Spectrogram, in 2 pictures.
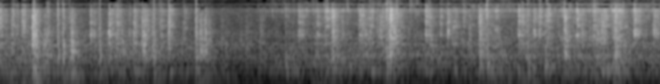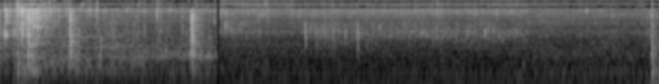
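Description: Orange plastic Dragon Ball marbles clattering and rattling as they roll down a perforated board, with water splashing as they run through a shallow layer of water. The clatter stops sharply about three-quarters of the way through, leaving only a few faint clicks.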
